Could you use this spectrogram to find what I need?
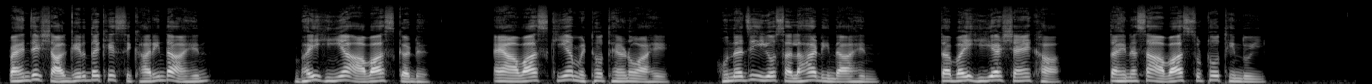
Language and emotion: Sindhi, neutral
